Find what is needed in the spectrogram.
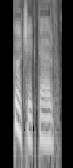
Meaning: budget
- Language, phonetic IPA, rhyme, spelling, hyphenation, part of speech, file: Hungarian, [ˈkølt͡ʃeːktɛrv], -ɛrv, költségterv, költ‧ség‧terv, noun, Hu-költségterv.ogg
